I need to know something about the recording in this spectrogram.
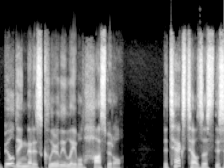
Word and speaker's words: hospital: We have the estasion policia, the police station, theatro, the theater, the hospital, spelled exactly the same as in English, but remember with a silent h, the marcado, the market,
